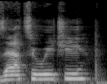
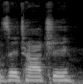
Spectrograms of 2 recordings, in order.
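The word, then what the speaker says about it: Zatoichi: done something wrong and then he put out zaitachi i now know it's pronounced zatsuichi and not zatachi but um what can i say i'm a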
